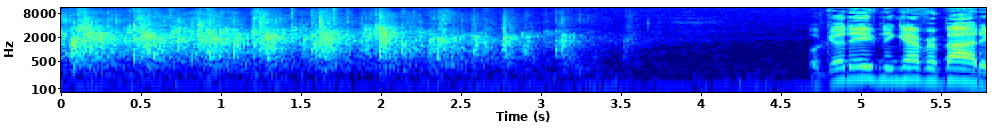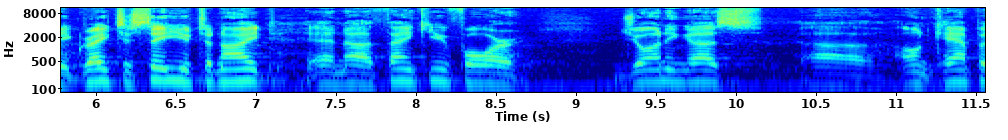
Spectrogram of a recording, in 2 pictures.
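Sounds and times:
audience clapping hands: 0.0 - 3.7
speech: 4.8 - 11.5.

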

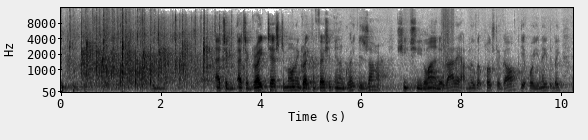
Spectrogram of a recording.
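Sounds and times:
audience applause: 0.0 - 3.7
speech: 3.1 - 10.2.

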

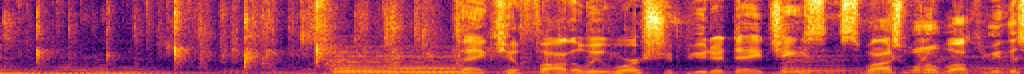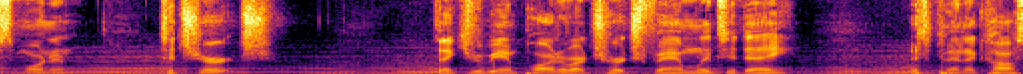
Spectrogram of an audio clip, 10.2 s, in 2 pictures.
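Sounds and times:
audience clapping: 0.0 - 4.0
sustained low keyboard chords: 0.0 - 10.2
speech: 2.3 - 10.2.

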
